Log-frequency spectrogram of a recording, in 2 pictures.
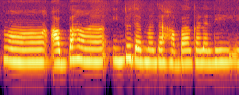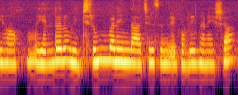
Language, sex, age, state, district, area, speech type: Kannada, female, 30-45, Karnataka, Tumkur, rural, spontaneous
